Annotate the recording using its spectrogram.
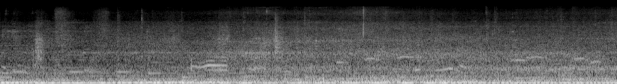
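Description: Steady low rumble of outdoor background noise, with faint voices in the background.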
